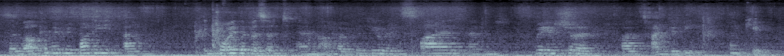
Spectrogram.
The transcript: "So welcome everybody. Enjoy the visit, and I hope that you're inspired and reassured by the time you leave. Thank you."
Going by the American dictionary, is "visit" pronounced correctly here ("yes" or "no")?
yes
